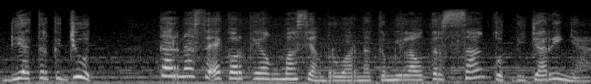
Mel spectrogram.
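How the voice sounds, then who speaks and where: A woman's voice: fairly high pitch, expressive, normal speed. A young woman narrating a scripted children's folk tale as storyteller. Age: young adult. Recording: music under the narration.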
